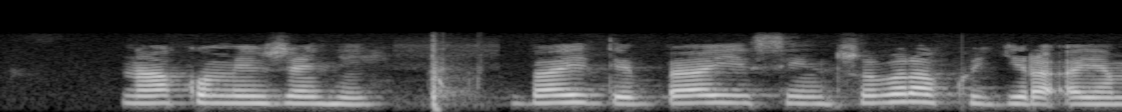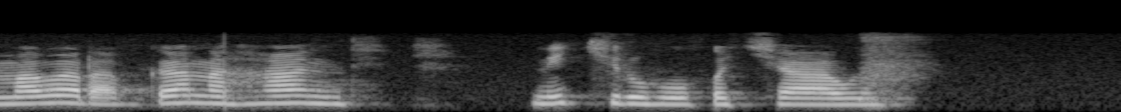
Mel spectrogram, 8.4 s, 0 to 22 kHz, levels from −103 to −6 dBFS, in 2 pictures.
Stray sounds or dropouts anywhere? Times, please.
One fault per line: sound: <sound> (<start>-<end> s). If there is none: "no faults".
sound: thud (1.6-1.8 s)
